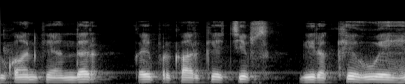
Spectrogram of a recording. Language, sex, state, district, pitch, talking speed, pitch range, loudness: Hindi, male, Uttar Pradesh, Lucknow, 115 Hz, 160 wpm, 110-120 Hz, -17 LUFS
